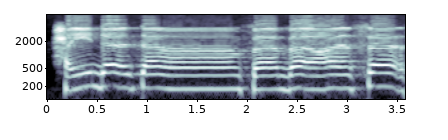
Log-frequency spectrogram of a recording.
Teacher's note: tapi bila datang fa, sembunyikan bunyi tanwinnya di belakang fa, kadar panjang 2 harakat. Hidatan fa ba'atha, sa di hujung lidah. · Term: ikhfa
